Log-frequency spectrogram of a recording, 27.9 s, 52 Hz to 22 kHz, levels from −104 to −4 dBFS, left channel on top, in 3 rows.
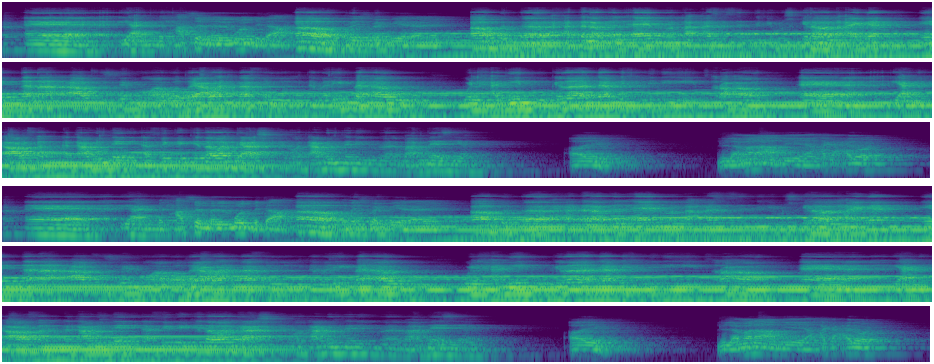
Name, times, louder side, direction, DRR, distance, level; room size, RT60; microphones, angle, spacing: voice 1, 0.2-1.7 2.9-3.8 4.7-8.8 9.2-13.5 13.9-16.9 17.3-23.3, left 2 dB, 65° left, -1 dB, 0.8 m, -32 dB
voice 2, 1.7-2.9 3.4-4.4 24.3-24.7 25.8-27.3, right 2 dB, 25° right, -1 dB, 0.3 m, -36 dB
sound 1, 2.8-21.6, right 2 dB, 40° left, 1.3 m, -32 dB
4.8 x 2.3 x 3.5 m, 1.2 s
head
